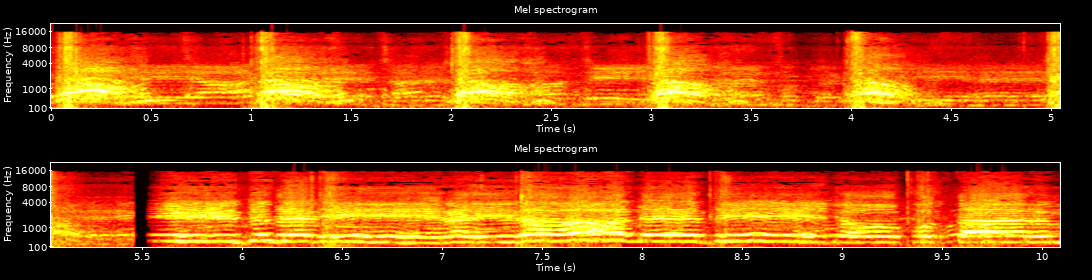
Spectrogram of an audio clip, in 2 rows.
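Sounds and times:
crowd shouting a chant: 0:00.0 - 0:10.0
voices singing a lament: 0:00.0 - 0:10.0.

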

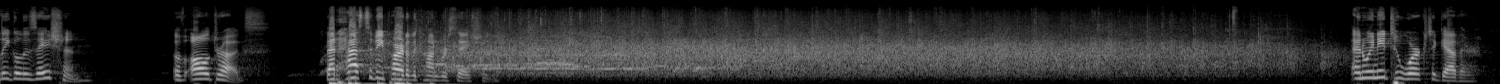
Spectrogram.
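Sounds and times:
large audience applauding: 0:03.4 - 0:13.5.

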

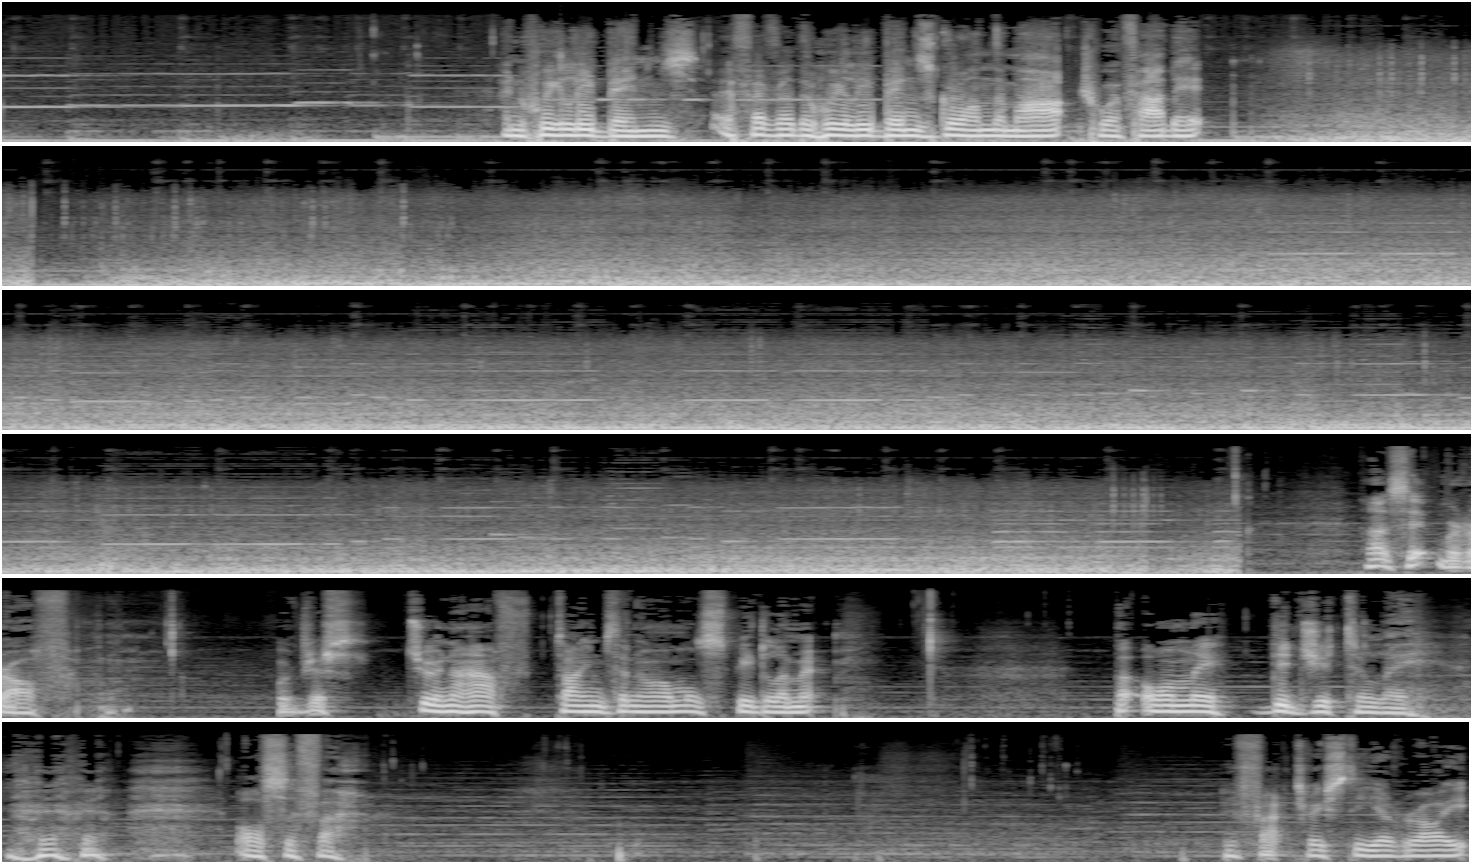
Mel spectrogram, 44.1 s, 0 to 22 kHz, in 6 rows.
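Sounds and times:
faint music: 0:00.0 - 0:44.0
car interior road rumble: 0:06.2 - 0:28.2.

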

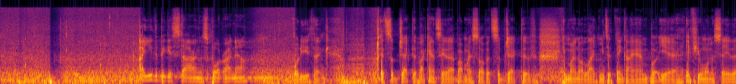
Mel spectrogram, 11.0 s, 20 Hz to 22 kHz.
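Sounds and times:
air rushing on a microphone: 0:03.7 - 0:05.7.

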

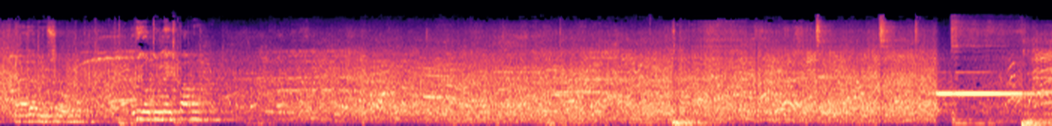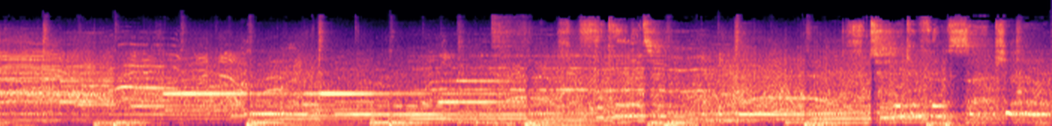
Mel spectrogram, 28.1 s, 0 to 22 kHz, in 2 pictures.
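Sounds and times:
bass line: 0:12.5 - 0:27.5
electric keyboard chords: 0:12.5 - 0:28.0
voices whooping: 0:12.7 - 0:26.0.

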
